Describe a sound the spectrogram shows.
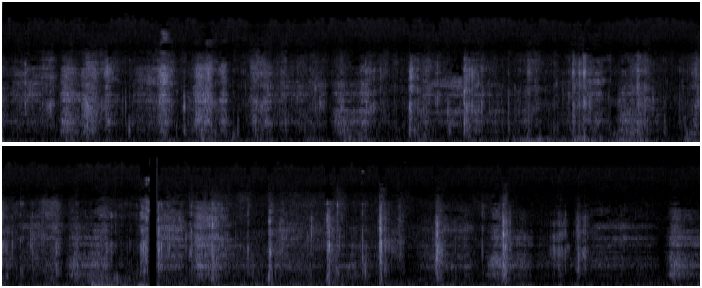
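Footsteps crunch steadily on a dry dirt trail.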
